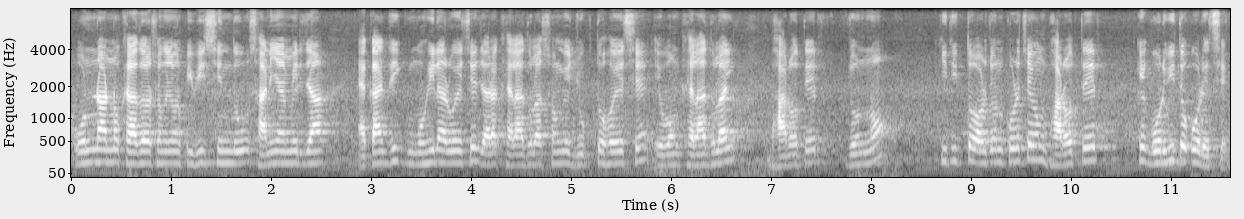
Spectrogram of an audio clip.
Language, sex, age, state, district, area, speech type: Bengali, male, 45-60, West Bengal, Paschim Medinipur, rural, spontaneous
